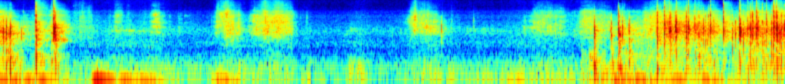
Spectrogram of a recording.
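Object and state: Crinkling foil chip bag.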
